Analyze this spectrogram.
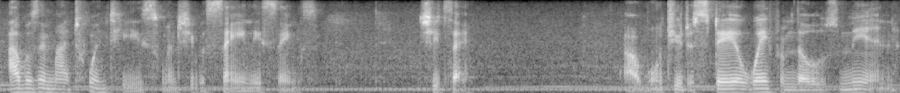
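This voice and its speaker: Speaking at a very slow pace, a woman leaves long, frequent pauses. Noticeable background noise and audible room echo fill the recording. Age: 60s. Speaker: YouTube live streamer. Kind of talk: casual livestream chat. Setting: live stream. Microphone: external mic on phone.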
